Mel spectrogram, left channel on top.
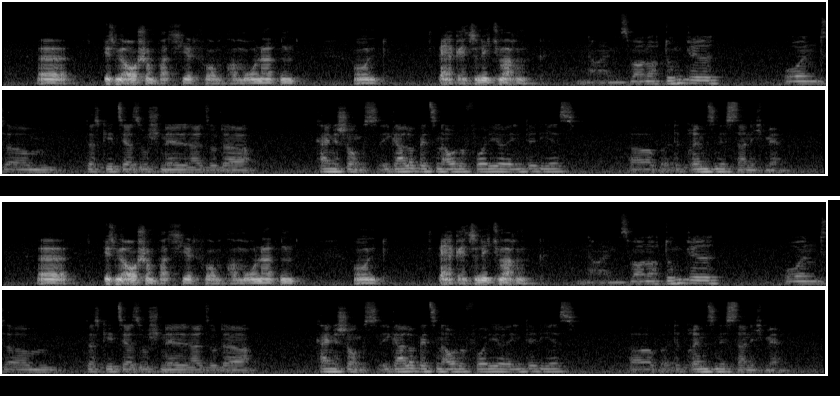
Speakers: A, on the right (about 85°); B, on the left (about 20°).
A: äh, ist mir auch schon passiert vor ein paar Monaten. Und äh, da kannst du nichts machen.
B: Nein, es war auch noch dunkel und ähm, das geht ja so schnell. Also da keine Chance. Egal, ob jetzt ein Auto vor dir oder hinter dir ist, äh, der Bremsen ist da nicht mehr.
